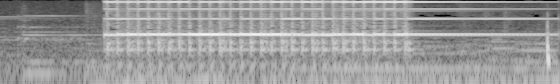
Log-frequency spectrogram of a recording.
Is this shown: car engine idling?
no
